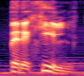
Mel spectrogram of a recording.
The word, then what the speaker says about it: perejil: la palabra española perejil Los dominicanos lo pronuncian perejil con una r española trinada pero el idioma haitiano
